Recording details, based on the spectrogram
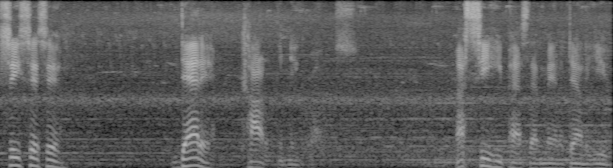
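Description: An actor playing a cruel, gloating Southern plantation owner with a menacing, mocking drawl in an audio drama. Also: male voice, low voice, lively intonation, slow pace, pauses often, noisy background. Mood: gloating, cold.

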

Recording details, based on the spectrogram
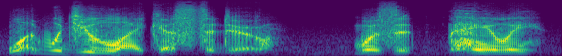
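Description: An actor playing a weary, procedural police sergeant, measured and matter-of-fact, in an audio drama. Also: male voice, on the low side, huge pitch swings, pushed and bright, no room sound, full character voice, low-quality recording. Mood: politely dismissive. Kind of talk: audio drama acting, phone dialogue.

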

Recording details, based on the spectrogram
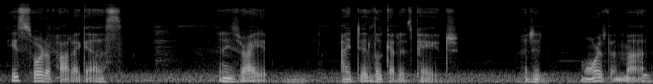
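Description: A woman's voice: extremely low pitch, expressive, measured pace, creaky, a crowd in the background, heavily acted. An actress playing a blunt, cynical young woman who reads minds, with dry sardonic inner monologue. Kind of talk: audio drama acting with inner monologue.

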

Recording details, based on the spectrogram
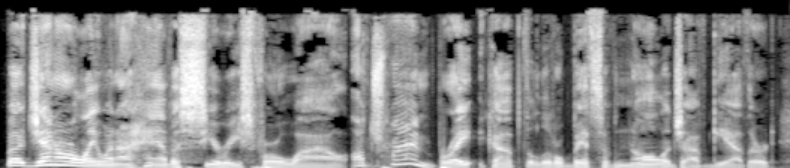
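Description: Man podcasting with lively, swinging pitch. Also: normal speed, no room sound, clean studio sound. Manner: self-deprecating. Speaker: podcast host. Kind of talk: casual solo podcast commentary.

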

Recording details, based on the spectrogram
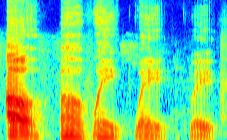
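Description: An actor playing a manic, scheming theatre producer in a comedic audio drama, glib, pushy and excitable. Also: male voice, deep voice, slow, husky, heavily acted. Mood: eager scheming.

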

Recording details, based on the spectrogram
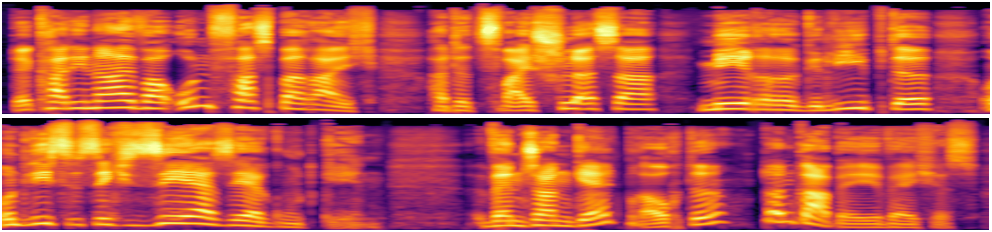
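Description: Male podcast storyteller: lively, swooping intonation, higher-pitched voice, explains things straight to the audience. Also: measured pace, no echo, clean studio sound. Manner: explanatory, addresses listeners directly. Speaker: podcast host. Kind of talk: scripted storytelling for a history podcast.

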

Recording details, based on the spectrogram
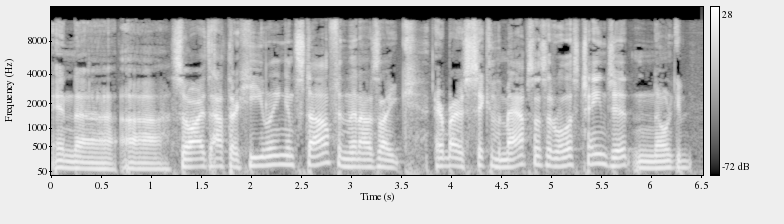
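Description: A man's voice: medium pitch, lively intonation, fast, a bit bright, dry recording. A man co-hosting a gaming podcast in casual banter, with a joking, mock-serious manner. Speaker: podcast co-host.

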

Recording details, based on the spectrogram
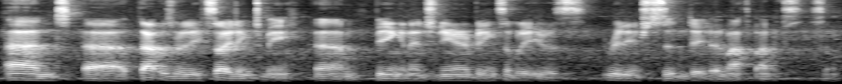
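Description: Very deep-voiced man in a roomy space. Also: level tone, fast talker, vocal fry. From Ireland, later years in the US. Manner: explanatory, often checks with "right?". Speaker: interview guest, startup founder. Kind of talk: conversational interview answers. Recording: roomy echo, faint background noise.

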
